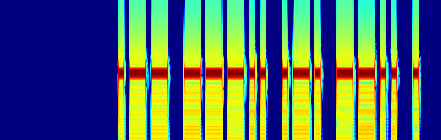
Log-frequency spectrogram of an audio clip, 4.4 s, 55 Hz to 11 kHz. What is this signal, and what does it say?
Morse code, heard as a keyed tone, about 23 wpm, 700 Hz. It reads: W8RZE
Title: USA Call Signs - 5 Characters - 4x Character Spacing - 22wpm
